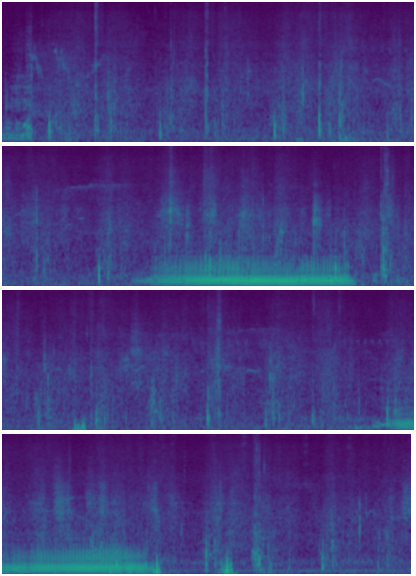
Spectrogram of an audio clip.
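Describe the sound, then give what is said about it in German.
Footsteps of people walking along the Weser river on the way to a pub, a long run of many steady steps broken by two louder stretches of low, rumbling noise. “Wir gehen an der Weser entlang zum Stadtkrug.”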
